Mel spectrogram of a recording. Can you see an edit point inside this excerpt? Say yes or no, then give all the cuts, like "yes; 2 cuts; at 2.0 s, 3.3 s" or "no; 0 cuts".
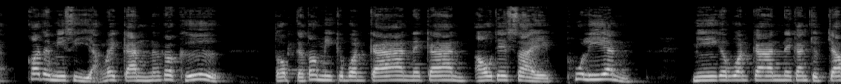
yes; 1 cut; at 2.9 s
